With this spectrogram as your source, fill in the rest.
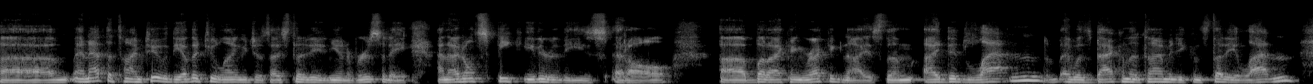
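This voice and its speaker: At a moderate pace and medium pitch, a man speaks with very even loudness and ordinary pitch variation in an unremarkable speaking voice. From Newfoundland, Canada. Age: 60s. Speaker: author and retired librarian. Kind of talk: podcast interview.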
